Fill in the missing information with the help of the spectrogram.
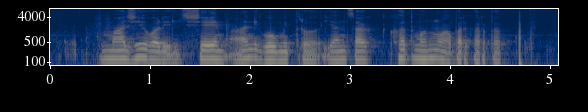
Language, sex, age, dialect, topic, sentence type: Marathi, female, 25-30, Northern Konkan, agriculture, statement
